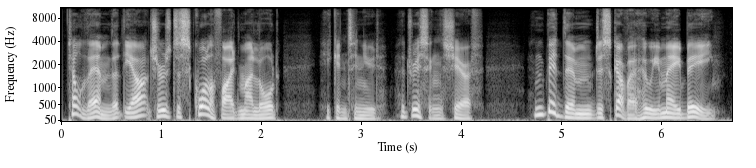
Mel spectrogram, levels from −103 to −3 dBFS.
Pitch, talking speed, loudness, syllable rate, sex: 130 Hz, 195 wpm, -17 LUFS, 6.0 syllables/s, male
